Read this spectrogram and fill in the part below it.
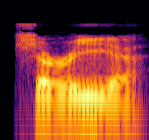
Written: shariah

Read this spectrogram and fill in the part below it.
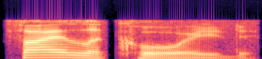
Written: thylakoid

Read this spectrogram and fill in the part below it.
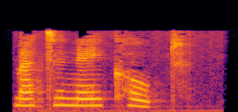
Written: matinee coat

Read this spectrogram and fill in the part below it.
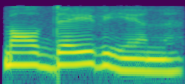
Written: Moldavian

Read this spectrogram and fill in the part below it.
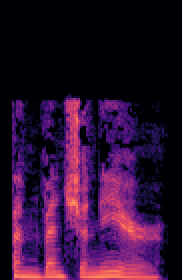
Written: conventioneer

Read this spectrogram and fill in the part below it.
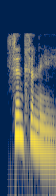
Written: syntony

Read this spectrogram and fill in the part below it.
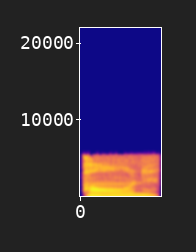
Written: hone

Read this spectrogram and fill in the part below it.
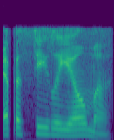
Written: epithelioma

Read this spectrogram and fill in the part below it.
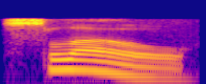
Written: slow

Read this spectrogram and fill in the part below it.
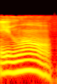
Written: elan

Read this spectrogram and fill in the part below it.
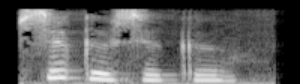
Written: sucusucu

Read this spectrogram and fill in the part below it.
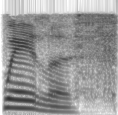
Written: wayless

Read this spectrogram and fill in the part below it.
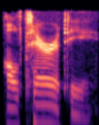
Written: alterity

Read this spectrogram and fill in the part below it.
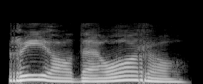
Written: Rio de Oro

